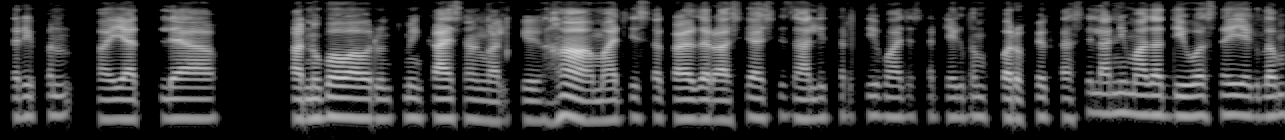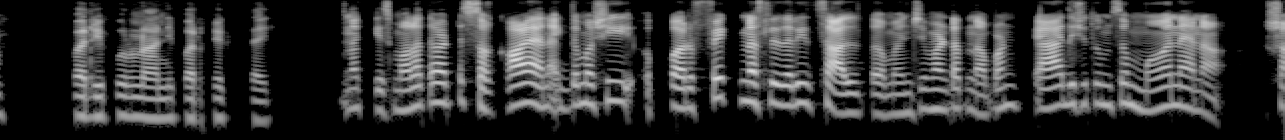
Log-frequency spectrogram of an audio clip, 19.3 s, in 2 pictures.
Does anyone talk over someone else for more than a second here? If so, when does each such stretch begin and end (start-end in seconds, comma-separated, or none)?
none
